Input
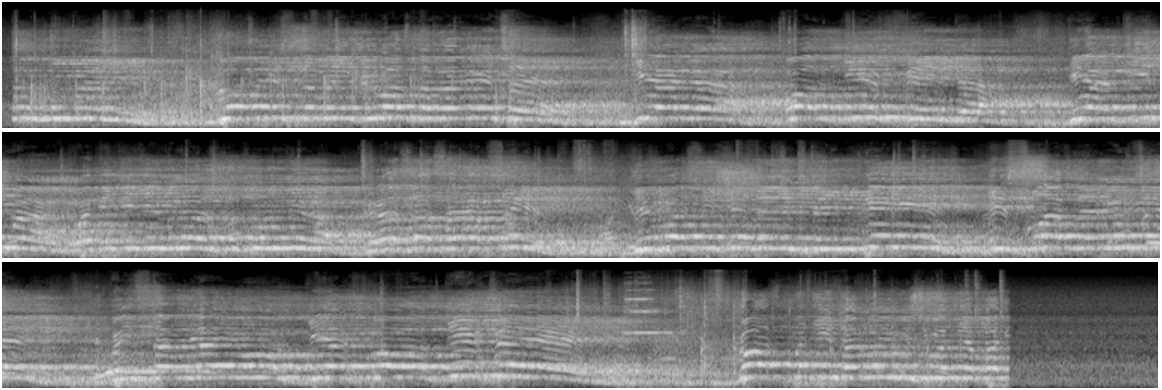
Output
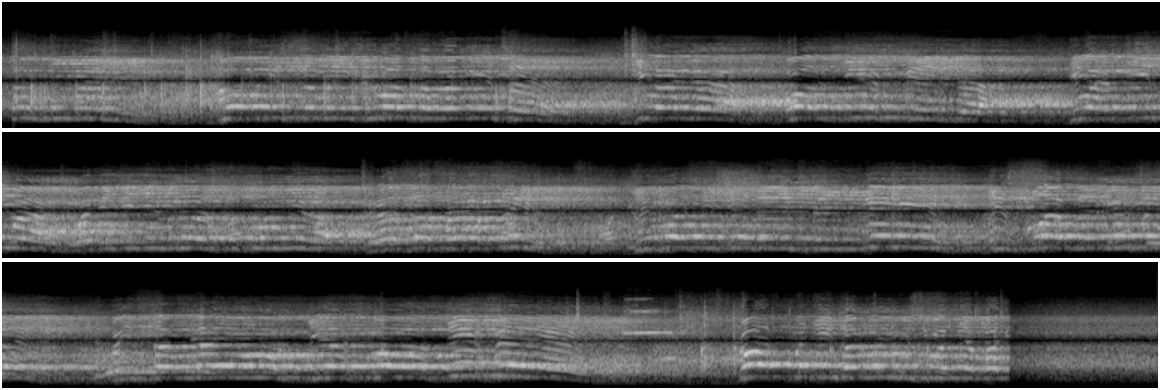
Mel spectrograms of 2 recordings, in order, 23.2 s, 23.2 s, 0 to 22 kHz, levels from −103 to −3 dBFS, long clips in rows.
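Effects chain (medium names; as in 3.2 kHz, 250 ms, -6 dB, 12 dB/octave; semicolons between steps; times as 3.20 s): elliptic band-pass 850–3600 Hz, stop band 80 dB; upward compressor, threshold -35 dBFS; Butterworth band-stop 1.7 kHz, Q 2; trim -3 dB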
